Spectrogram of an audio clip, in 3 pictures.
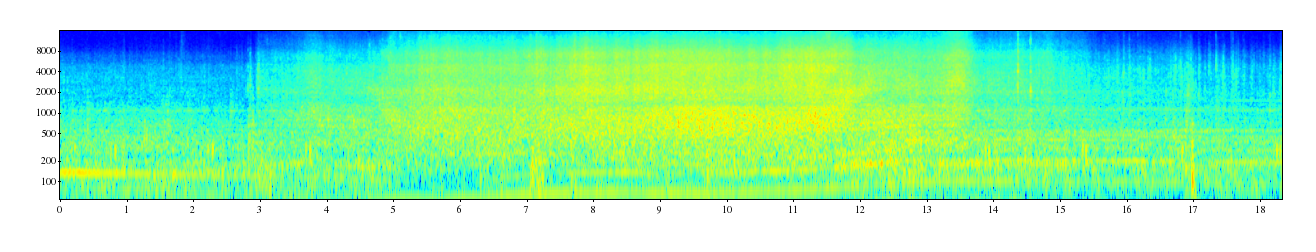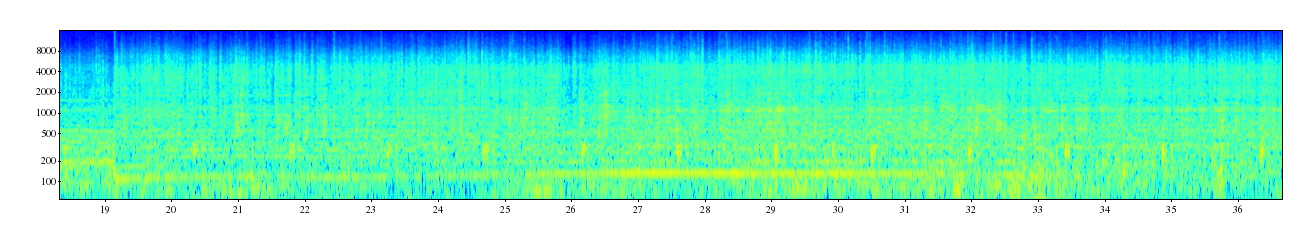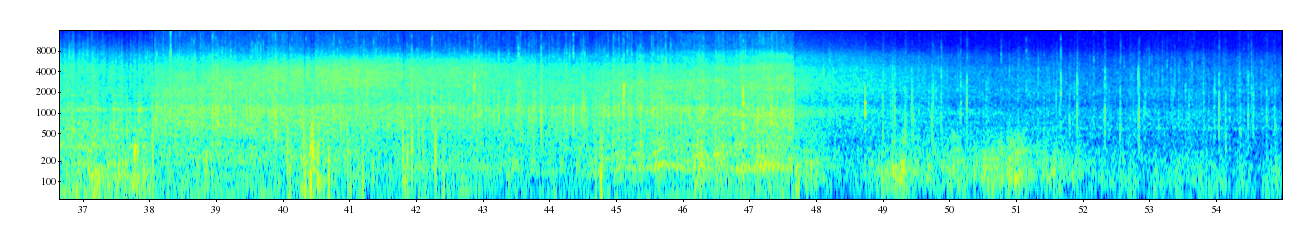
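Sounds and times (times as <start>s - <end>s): low rumble: 0.0s - 55.0s
hiss of water: 38.1s - 43.2s.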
